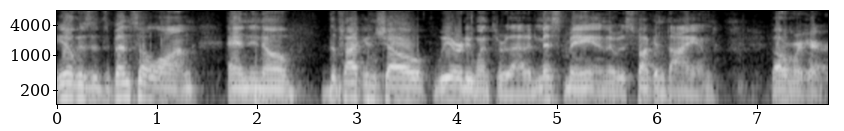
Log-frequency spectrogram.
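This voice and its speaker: A normal speaking voice from a man, fairly low in pitch, with lively intonation and a fairly quick pace. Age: 30s. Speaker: podcast guest. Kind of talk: casual chat.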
